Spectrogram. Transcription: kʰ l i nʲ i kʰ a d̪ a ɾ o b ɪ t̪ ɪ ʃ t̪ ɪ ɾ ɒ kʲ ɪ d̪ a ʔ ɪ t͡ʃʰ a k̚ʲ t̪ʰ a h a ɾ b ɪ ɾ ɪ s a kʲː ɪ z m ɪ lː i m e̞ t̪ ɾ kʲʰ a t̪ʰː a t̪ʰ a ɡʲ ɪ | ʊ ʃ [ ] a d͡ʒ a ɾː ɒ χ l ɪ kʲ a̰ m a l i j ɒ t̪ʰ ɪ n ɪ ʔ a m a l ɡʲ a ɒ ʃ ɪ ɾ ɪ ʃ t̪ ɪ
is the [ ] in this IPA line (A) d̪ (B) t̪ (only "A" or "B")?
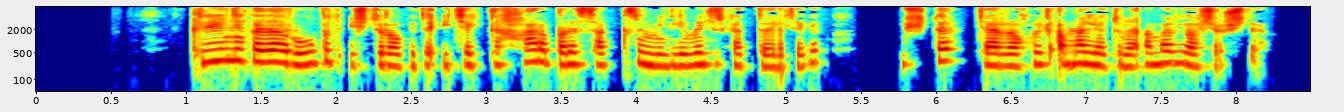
B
